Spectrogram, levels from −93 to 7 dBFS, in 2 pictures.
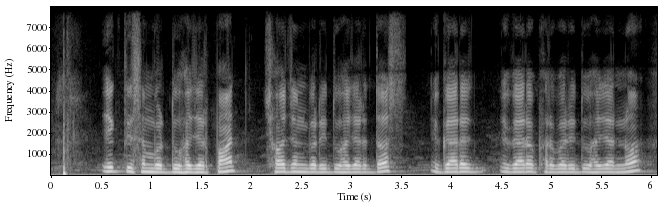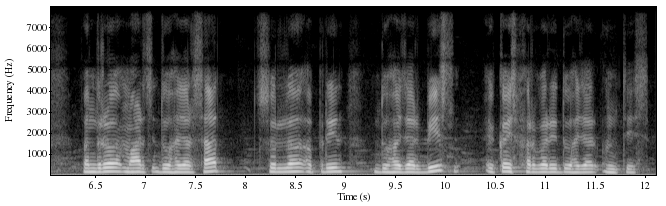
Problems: constant background noise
